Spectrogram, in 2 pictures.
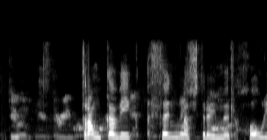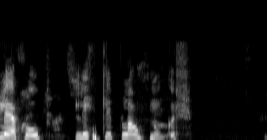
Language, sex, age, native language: Icelandic, female, 20-29, Icelandic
